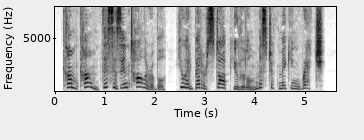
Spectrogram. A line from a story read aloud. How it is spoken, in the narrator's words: cried Varia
